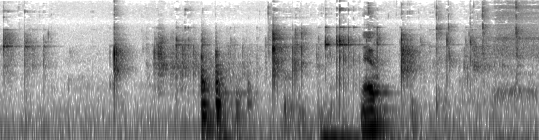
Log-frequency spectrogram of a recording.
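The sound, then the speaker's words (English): Glasses of Crown Peach clink together in a toast, a bright sharp chink followed by a few softer clinks and rustles, with people talking around it. “All right, cheers with the Crown Peach.”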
